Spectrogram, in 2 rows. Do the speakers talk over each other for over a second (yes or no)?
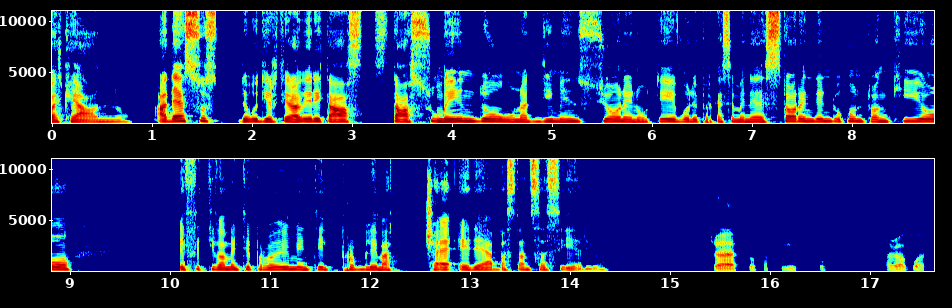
no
